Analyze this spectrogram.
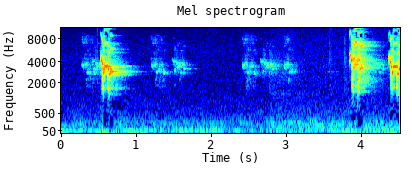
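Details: Budgerigar calling chirps like those of young birds, to which other budgerigars respond: a loud harsh squawk, soft twittering chirps in between, then two more rasping squawks close together.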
